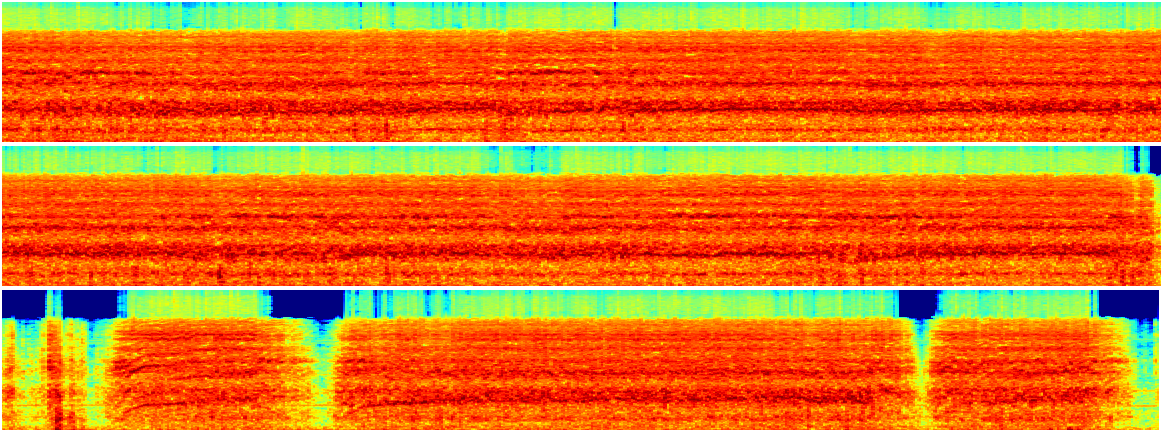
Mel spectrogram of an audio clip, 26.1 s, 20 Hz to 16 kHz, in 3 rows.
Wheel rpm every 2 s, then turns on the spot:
210, 220, 230, 230, 240, 230, 220, 220, 150, 110, 190, 190, 130.
none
